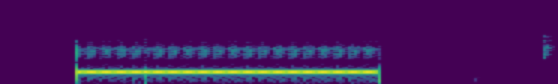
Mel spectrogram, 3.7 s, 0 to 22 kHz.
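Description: A single steady telephone ringback tone, about two seconds long and fairly loud, heard while calling a 24-hour art studio, followed by silence and a brief faint blip near the end.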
